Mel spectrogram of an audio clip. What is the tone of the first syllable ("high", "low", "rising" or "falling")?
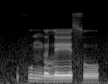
high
